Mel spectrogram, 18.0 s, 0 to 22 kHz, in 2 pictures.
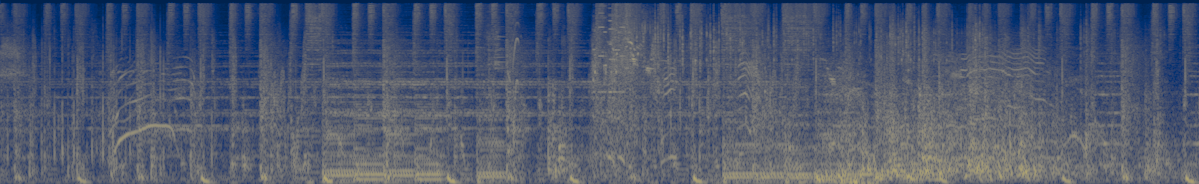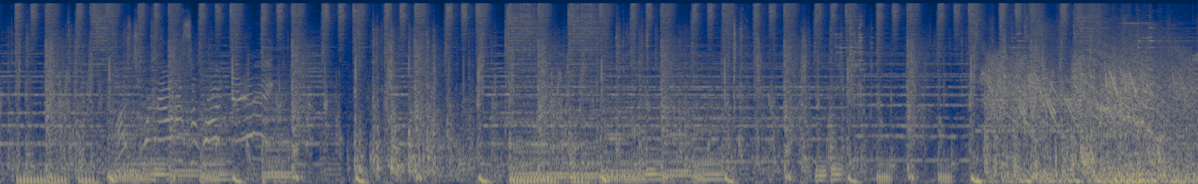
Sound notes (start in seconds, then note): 0.7 screaming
